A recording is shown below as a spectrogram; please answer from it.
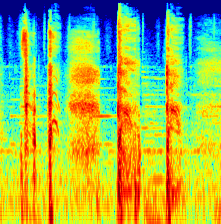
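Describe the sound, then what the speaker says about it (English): A bout of harsh, close coughing: several rough coughs in quick succession, separated by short raspy breaths, with no talking. "I could not stop coughing and coughing and coughing."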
